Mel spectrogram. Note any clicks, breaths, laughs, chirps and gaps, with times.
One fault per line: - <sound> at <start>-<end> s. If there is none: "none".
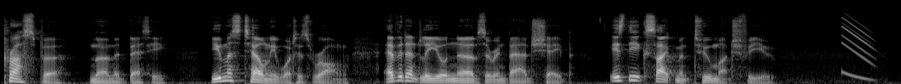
- chirp at 8.4-8.8 s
